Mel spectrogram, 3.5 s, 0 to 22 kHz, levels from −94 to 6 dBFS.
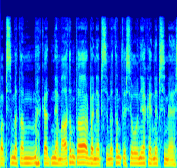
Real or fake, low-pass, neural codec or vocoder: real; 14.4 kHz; none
